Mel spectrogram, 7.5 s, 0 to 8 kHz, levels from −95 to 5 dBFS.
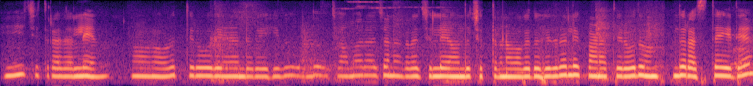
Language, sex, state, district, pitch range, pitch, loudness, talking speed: Kannada, female, Karnataka, Chamarajanagar, 240-255 Hz, 245 Hz, -15 LUFS, 125 wpm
